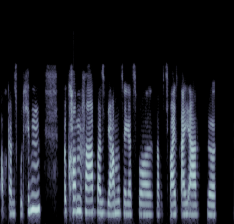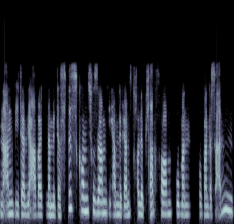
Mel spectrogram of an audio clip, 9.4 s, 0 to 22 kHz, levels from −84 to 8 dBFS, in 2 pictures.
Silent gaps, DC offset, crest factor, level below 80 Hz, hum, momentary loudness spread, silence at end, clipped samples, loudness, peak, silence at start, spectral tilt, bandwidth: 0.35-0.39 s, 1.18-1.26 s, 4.01-4.14 s, 4.40-4.65 s, 8.58-8.62 s; under 0.1%; 16 dB; -64 dBFS; none; 8 LU; 0 s; under 0.1%; -17 LUFS; -2 dBFS; 0.05 s; -5 dB/octave; 7.2 kHz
